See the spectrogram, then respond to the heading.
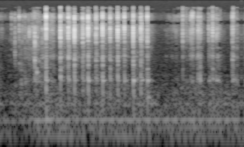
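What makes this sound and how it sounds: Long fingernails tap and scratch a tall, narrow, clear bottle that looks like glass, with a silver screw cap and some liquid and small objects inside, held in the hand. A quick run of crisp, bright, high-pitched clicking taps fades into softer, scattered ticks and scratches over a faint low hum.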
